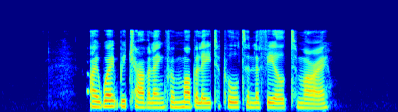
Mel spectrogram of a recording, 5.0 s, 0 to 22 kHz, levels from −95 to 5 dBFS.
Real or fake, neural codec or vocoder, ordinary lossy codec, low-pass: real; none; none; 7.2 kHz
